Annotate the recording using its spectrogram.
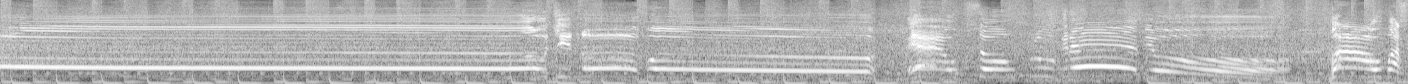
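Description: Background music with a steady beat, over a football commentator's drawn-out goal cry held for about five seconds and then again for a few seconds more, sagging slightly in pitch.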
